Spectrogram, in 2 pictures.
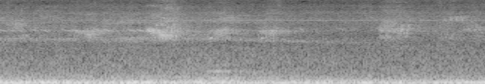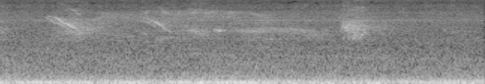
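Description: Birds chirping, with a few quick sweeping calls about halfway through, over a steady low rumble.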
